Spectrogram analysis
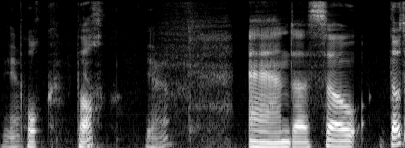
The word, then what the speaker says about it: porc: So, and pork is actually almost spelt the same way, but pronounced without the K in French. Yeah. Porc.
